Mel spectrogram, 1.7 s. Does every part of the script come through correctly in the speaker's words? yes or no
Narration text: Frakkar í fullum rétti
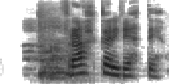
no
